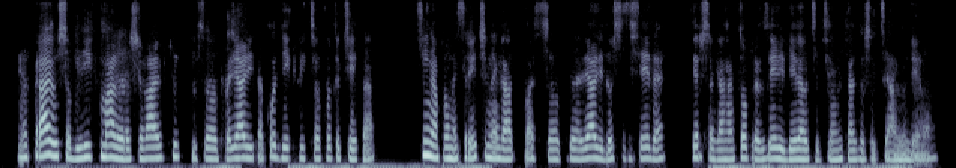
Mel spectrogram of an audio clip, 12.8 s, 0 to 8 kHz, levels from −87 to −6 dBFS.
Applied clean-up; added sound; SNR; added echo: neural mask model Resemble Enhance denoiser.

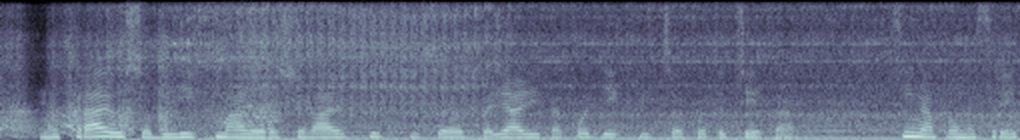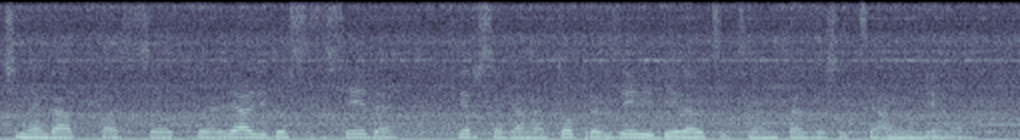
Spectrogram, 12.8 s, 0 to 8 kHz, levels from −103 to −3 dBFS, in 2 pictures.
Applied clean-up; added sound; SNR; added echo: none; Livestock, farm animals, working animals + Idling / Engine starting; 5 dB; none.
